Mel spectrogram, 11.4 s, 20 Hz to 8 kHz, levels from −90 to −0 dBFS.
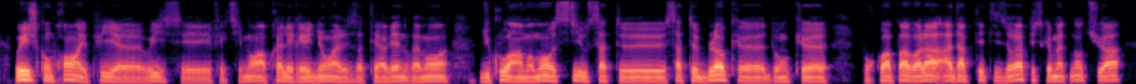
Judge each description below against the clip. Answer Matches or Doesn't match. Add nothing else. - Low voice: Matches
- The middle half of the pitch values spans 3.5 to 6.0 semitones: Doesn't match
